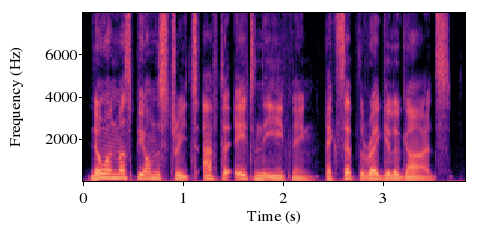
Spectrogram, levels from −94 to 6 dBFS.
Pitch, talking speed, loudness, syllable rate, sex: 130 Hz, 250 wpm, -18 LUFS, 6.6 syllables/s, male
